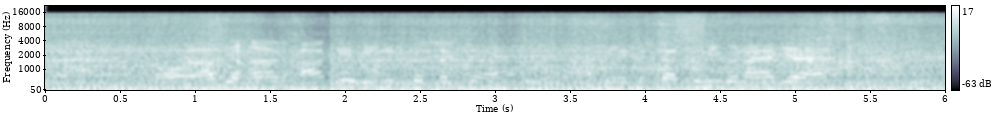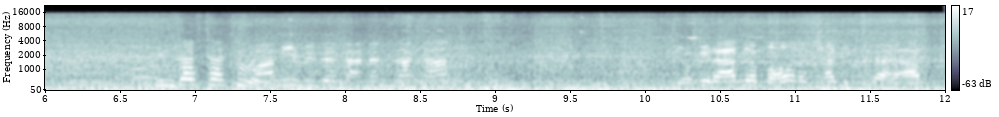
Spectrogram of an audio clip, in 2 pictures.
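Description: Steady low rumble of wind on the microphone and a two-wheeler's engine and road noise while riding, with snatches of indistinct talk several times.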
